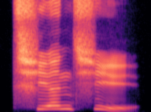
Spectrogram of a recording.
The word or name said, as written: tian1 qi4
